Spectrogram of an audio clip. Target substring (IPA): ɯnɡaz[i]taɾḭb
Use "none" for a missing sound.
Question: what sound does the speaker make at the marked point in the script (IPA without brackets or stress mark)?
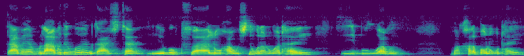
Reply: i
